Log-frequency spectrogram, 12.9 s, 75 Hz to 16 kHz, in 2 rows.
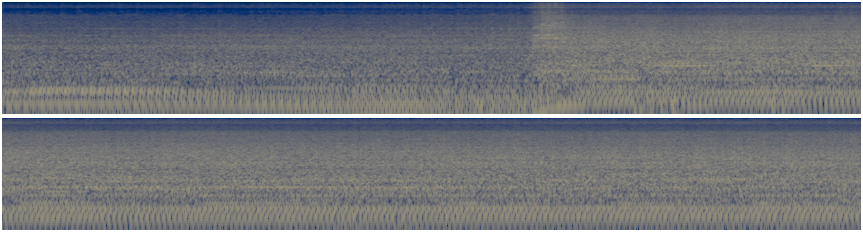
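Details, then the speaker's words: Neglected John Deere E180 riding mower running a bit better after repairs but still spitting and sputtering irregularly after catching and revving; gas age unknown, plugs and carb not yet checked, owner suspects old fuel: engine sputtering. "well it is running a little bit better but you guys can hear it's still spitting and sputtering"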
